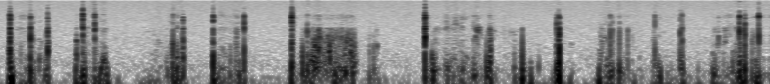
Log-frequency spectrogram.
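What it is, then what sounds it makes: Plastic eye drop bottle. Long nails tap and scratch a small clear plastic eye drop bottle and its cap, held horizontally close to the microphone. Quick, dry, clicky taps come in irregular clusters, with a short rustling scratch partway through. The sound is quiet, with most of its weight in a soft low thump under each click.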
